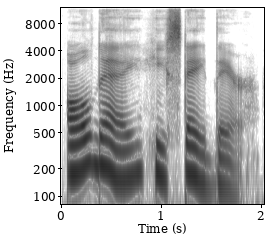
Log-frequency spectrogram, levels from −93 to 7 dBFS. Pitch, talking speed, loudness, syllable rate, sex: 170 Hz, 145 wpm, -16 LUFS, 3.2 syllables/s, female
